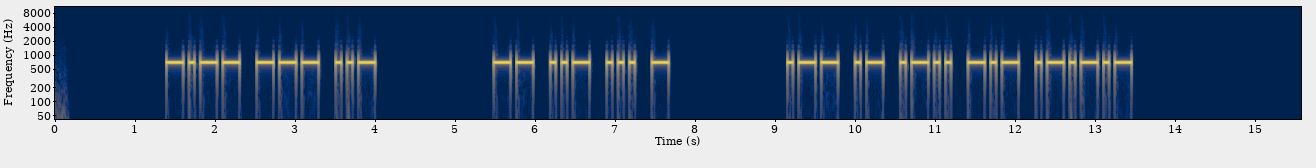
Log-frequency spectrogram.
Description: Morse code, heard as a keyed tone, about 17 wpm, 700 Hz. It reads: YOU MUST WALK.
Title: 3x Word-Spacing - Sentences from Top 300 Words - 17wpm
